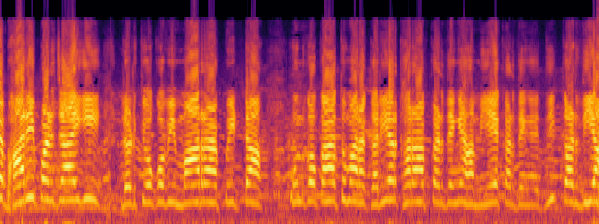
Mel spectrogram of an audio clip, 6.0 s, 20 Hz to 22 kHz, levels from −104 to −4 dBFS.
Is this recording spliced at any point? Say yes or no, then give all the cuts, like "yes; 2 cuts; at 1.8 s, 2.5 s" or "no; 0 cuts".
yes; 1 cut; at 1.1 s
